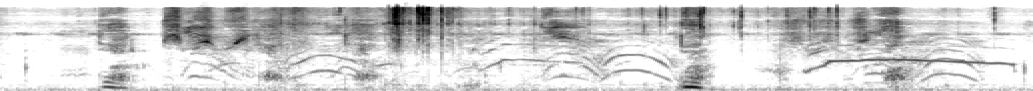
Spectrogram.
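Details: Mother cat with newborn kittens, meowing as she asks for help: a run of arched, rising-then-falling mewing calls, some short and one long drawn-out cry, with faint rustling and a low background hum.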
